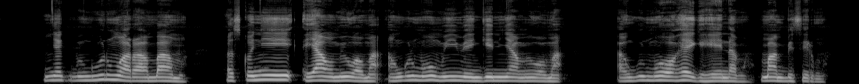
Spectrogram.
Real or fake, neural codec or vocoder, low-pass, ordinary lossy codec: real; none; none; none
